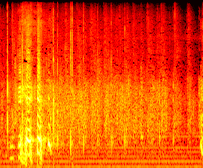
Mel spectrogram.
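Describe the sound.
An audience breaks into steady, dense applause that continues for several seconds, with a brief burst of voices over the opening moment before the clapping settles into an even patter.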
